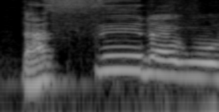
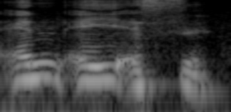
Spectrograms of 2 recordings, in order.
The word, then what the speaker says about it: NAS: 나스라고 많이 얘기는 하는데 원래는 NAS. 그러니까 이게 각각의 어떤 단어들이 조합된 거기 때문에 NAS라고 하는 게 NAS라고? 맞고요. 네.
